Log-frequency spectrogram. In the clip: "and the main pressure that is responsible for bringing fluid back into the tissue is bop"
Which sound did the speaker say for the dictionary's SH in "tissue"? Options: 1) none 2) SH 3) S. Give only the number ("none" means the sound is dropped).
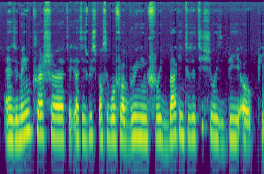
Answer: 2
